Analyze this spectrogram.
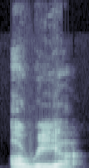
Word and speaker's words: Aria: Aria is how ChatGPT is saying to pronounce it.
